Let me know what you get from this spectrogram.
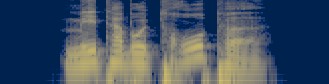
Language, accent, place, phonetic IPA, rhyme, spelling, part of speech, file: German, Germany, Berlin, [metaboˈtʁoːpə], -oːpə, metabotrope, adjective, De-metabotrope.ogg
- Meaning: inflection of metabotrop: 1. strong/mixed nominative/accusative feminine singular 2. strong nominative/accusative plural 3. weak nominative all-gender singular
